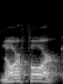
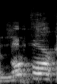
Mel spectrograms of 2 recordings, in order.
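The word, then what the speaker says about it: Norfolk: so it's Louisville and it's North Fork if you're in Nebraska North Fork I got that one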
